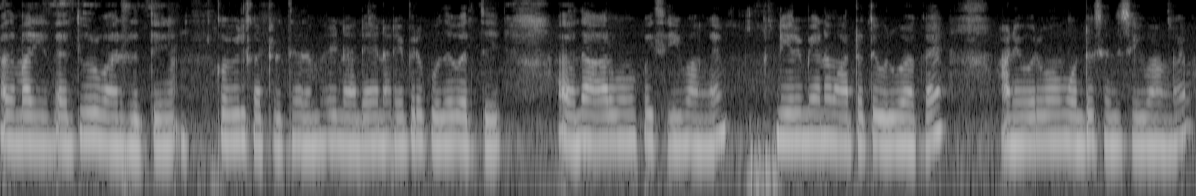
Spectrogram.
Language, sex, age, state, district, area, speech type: Tamil, female, 60+, Tamil Nadu, Cuddalore, rural, spontaneous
